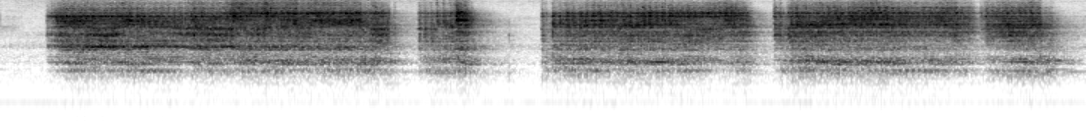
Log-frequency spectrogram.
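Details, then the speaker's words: Wood lathe roughing a spinning blank before switching to a skew chisel: steady hissing scrape in even passes with short pauses, a clean continuous cut showing the piece is close to round with only small flat spots left. "Now it sounds like it's smooth and probably a lot closer to this being round."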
